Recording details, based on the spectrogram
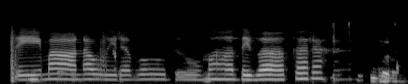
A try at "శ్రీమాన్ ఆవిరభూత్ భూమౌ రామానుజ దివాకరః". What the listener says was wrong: మీరు ఎడగొట్టి దాని అర్థం మార్చొద్దు. ఆవిరభూత్ భూమౌ కలిపి చేస్తే శ్రీమాన్ ఆవిరభూత్ భూమౌ, విడదీస్తే శ్రీమాన్ ఆవిరభూత్ భూమౌ అలా చదవాలి.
